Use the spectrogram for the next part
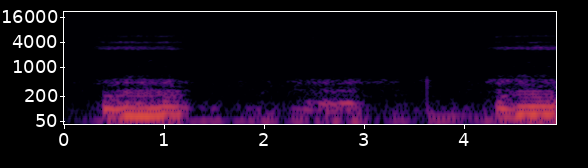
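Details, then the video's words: Labrador Retriever puppies and their mother sleep and snore in a quiet room: slow, low rumbling breaths, a long rasping snore about every two seconds with softer ones between. "Die Labradorwelpen & Hundemama Chilly schlafen & schnarchen."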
